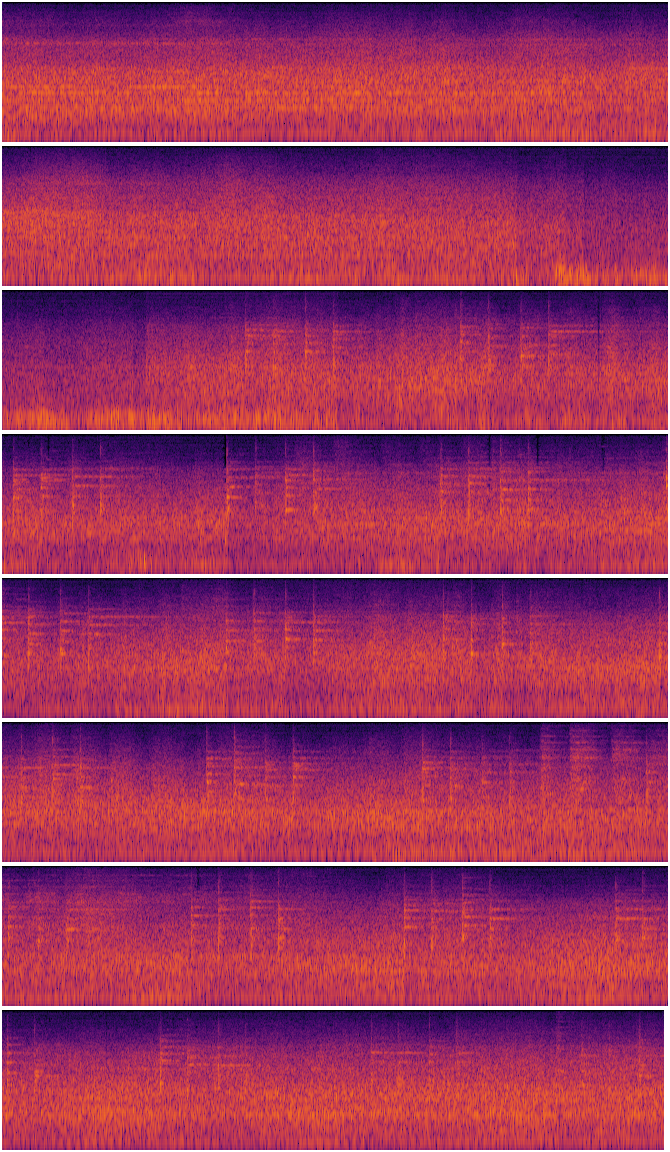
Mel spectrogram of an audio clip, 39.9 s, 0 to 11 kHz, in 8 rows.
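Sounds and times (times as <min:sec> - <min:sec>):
freight train rumbling past: 0:00.0 - 0:39.9
wheels clicking over rail joints: 0:11.0 - 0:39.9.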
